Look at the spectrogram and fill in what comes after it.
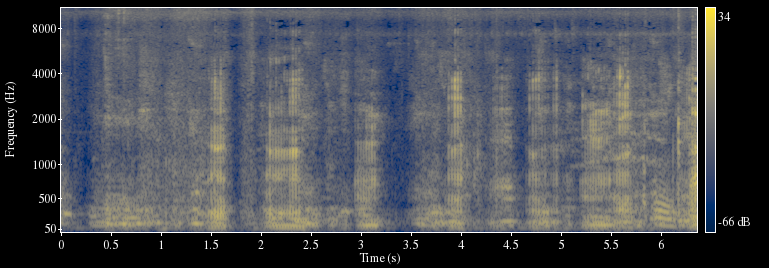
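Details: Quezon black pigs, native pigs kept on a farm at feeding time, giving short low rough grunts in uneven bursts, several a second at times, with brief pauses between and a faint voice in the background.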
